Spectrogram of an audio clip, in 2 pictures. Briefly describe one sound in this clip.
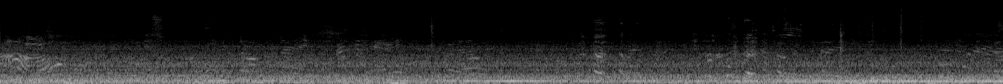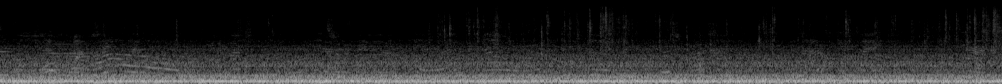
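Aircraft tyres rumble over the taxiway.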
